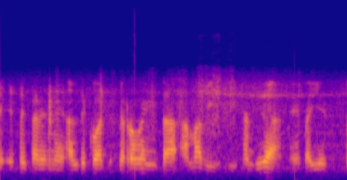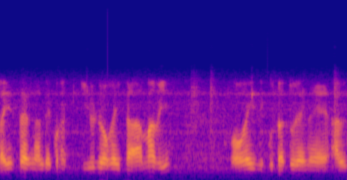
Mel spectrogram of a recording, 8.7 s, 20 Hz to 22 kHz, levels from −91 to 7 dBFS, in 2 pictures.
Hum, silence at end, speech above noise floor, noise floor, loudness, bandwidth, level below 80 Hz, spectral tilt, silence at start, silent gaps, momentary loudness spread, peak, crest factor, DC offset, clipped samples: none; 0 s; 21 dB; -44 dBFS; -24 LUFS; 4.8 kHz; -82 dBFS; -4.5 dB/octave; 0 s; none; 12 LU; -4 dBFS; 20 dB; under 0.1%; under 0.1%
